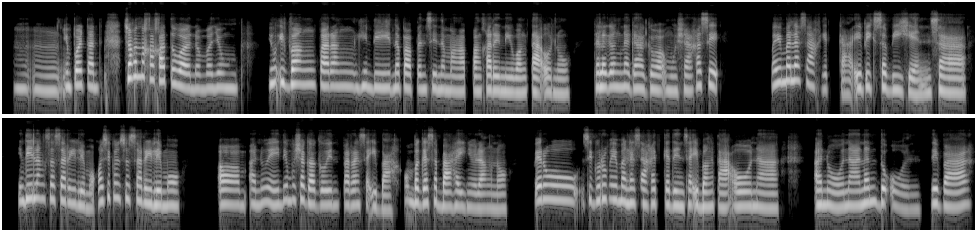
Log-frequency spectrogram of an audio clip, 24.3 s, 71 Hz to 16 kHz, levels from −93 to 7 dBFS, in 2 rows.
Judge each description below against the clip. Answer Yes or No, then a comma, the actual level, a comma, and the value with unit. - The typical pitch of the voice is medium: No, very high, 250 Hz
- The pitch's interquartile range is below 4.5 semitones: Yes, average, 3.7 semitones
